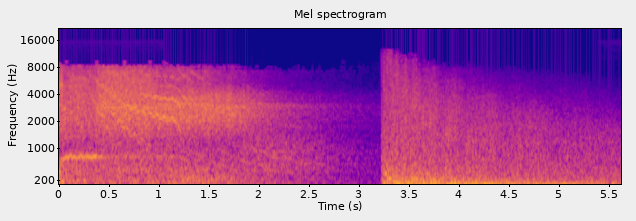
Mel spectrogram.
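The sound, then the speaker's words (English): A huge rumbling planetary explosion in a video game roars and slowly fades, then a second massive blast erupts abruptly and keeps thundering loudly. No one speaks. “We survived the planetary explosion because we were brought back to life at, you know, because I saved later at the bonfire in the previous world.”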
